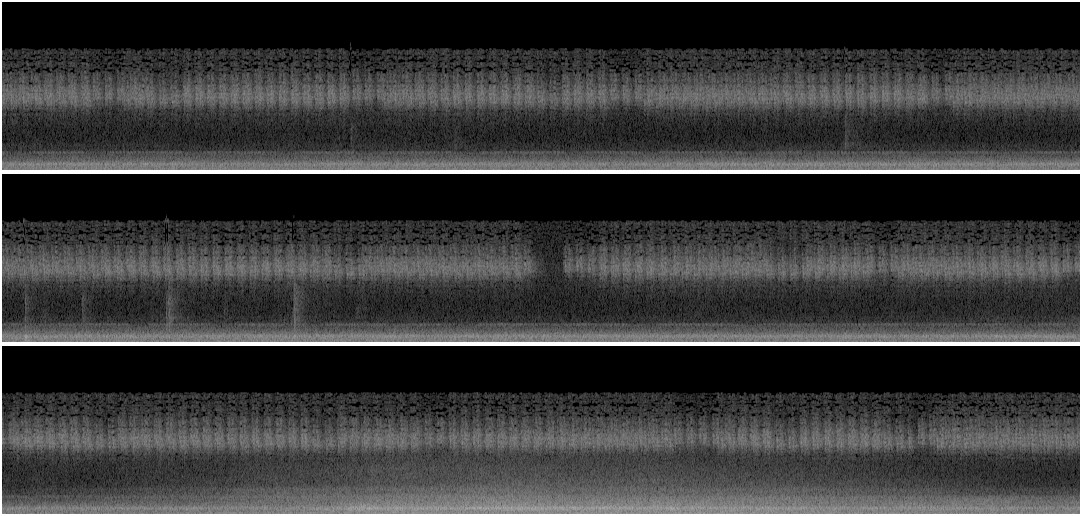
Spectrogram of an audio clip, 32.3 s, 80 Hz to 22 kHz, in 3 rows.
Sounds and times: Crickets 0:00.0 - 0:32.3
cars 0:22.4 - 0:32.3

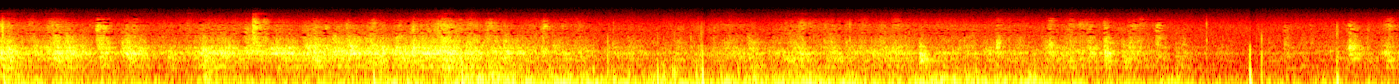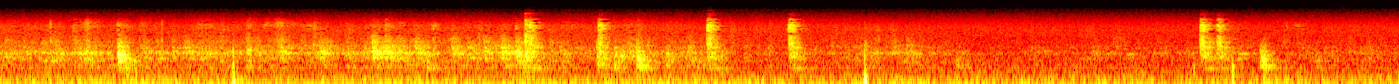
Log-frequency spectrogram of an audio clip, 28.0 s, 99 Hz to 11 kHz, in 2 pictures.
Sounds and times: scaffolding 0:00.0 - 0:27.9

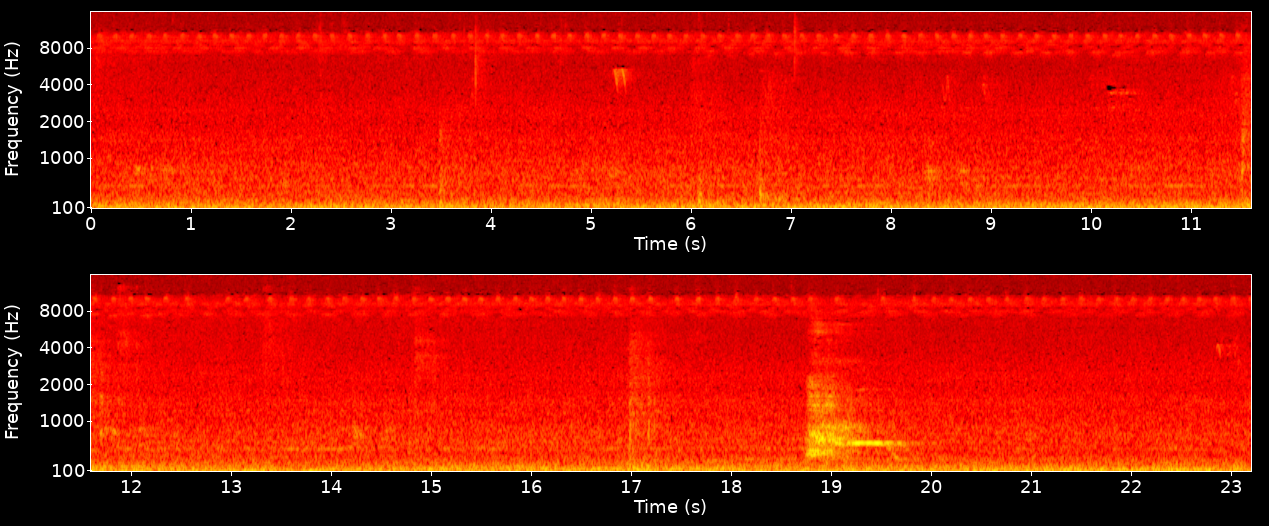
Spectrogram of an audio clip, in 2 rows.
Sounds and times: crickets 0:00.0 - 0:23.2
birds 0:05.2 - 0:05.5
owls 0:18.8 - 0:20.0
birds 0:22.8 - 0:23.2

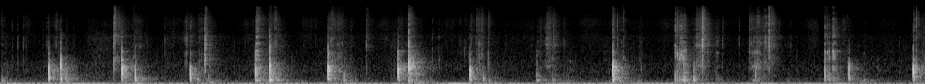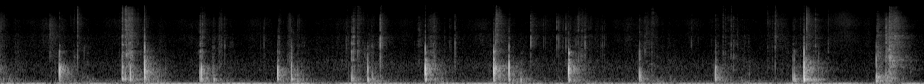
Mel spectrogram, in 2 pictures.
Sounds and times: walking with my wooden shoes on a concrete road 0:00.0 - 0:18.4

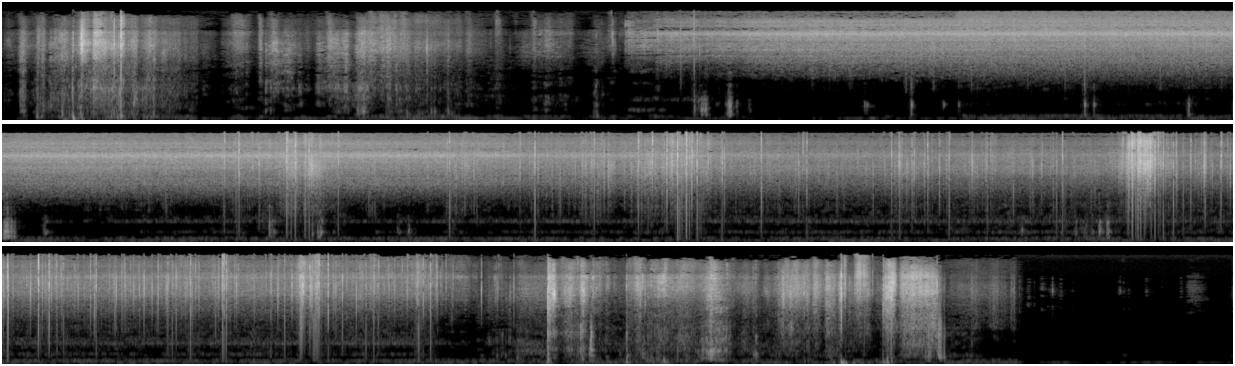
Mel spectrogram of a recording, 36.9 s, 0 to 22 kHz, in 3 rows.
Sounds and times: soft sand pour 0:03.1 - 0:34.7
sand being moved around with fingers on a hard surface 0:21.1 - 0:34.7

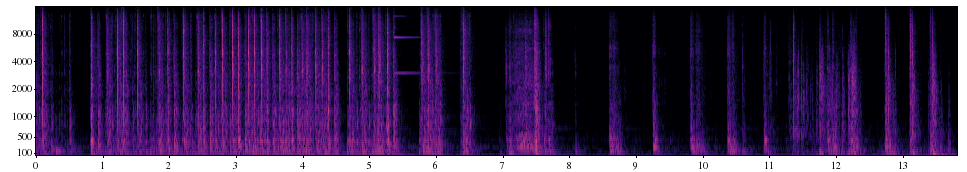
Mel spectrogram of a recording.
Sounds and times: loading a typewriter with paper 0:09.8 - 0:13.8

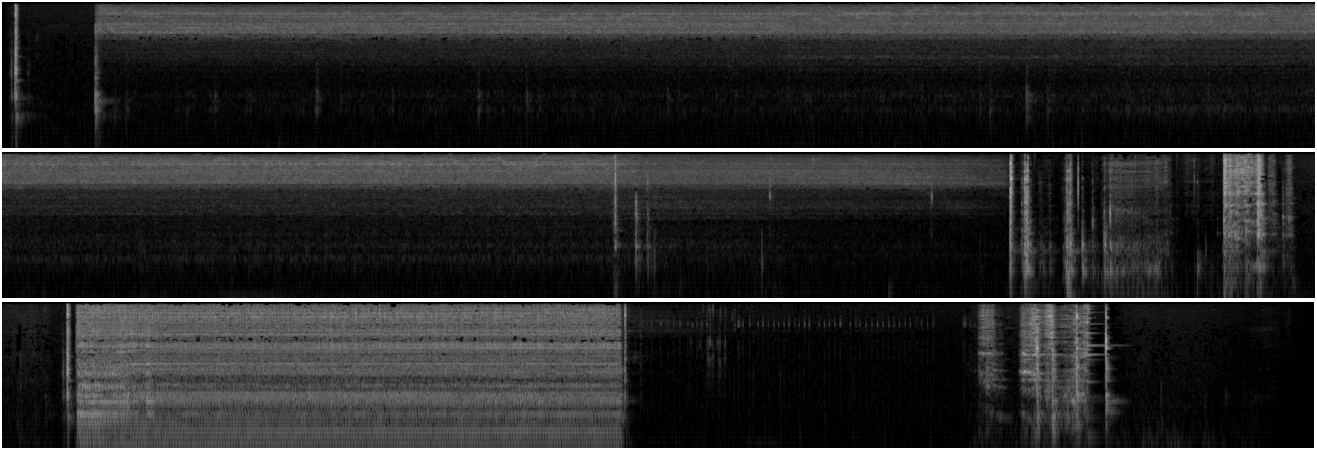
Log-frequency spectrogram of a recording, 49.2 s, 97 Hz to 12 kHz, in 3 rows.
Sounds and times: Coffeemachine 0:01.3 - 0:26.3
boiling 0:01.3 - 0:28.9
Coffeemachine 0:33.6 - 0:43.3
boiling 0:33.8 - 0:40.6
boiling 0:41.2 - 0:43.8

